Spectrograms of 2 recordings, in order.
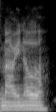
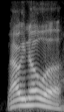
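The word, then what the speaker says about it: Mauigoa: Francis Maui-Noa. Maui what? Yeah, it's a weird pronunciation. You wouldn't think the G is pronounced as an N, huh? It's something like that. I got you. Maui-Noa, Makai Lemon, first or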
